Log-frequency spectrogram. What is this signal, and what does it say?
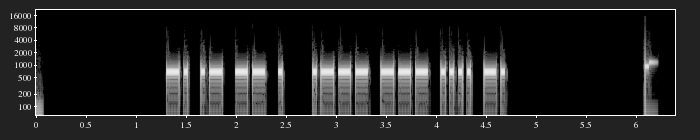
Morse code, heard as a keyed tone, about 27 wpm, 700 Hz. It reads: NAME JOHN
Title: Practice QSO - Exchange 1 - Beginning - 28wpm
